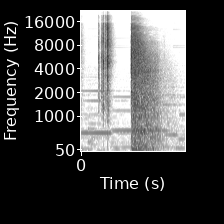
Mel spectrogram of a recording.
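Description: A short burst of noise is followed by a loud, sharp shotgun blast fired through a ninth-floor window. A crackling, shattering tail trails off over about a second, with no voices present.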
